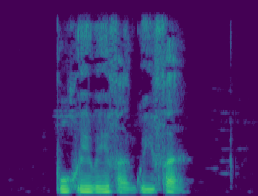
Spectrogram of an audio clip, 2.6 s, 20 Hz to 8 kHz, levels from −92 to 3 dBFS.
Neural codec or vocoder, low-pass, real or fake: none; 7.2 kHz; real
